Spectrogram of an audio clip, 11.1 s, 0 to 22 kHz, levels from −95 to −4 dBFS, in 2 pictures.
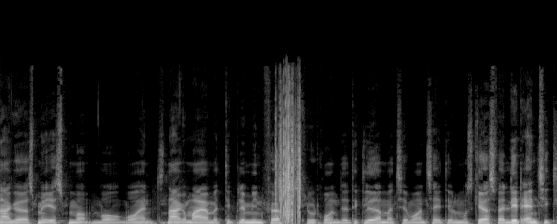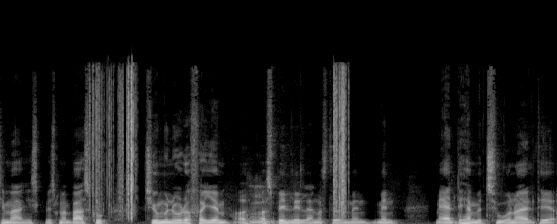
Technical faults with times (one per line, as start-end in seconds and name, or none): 2.75-3.00 cable scratch noise
6.45-6.95 cable scratch noise
8.90-9.06 cable scratch noise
